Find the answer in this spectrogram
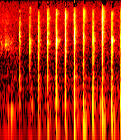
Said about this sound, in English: What the hell? That's the sound of clapping with one hand. What the hell did you just do? It's almost like flailing your hand around and having your fingers, you know, hit the palm of your hand.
